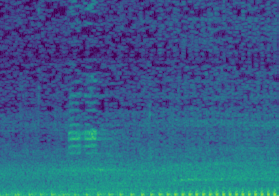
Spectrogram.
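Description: A Royal Enfield single-cylinder motorcycle engine pulling away in fourth gear, loud and close, its deep thumping beat growing steadily stronger and more regular as it gains speed.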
